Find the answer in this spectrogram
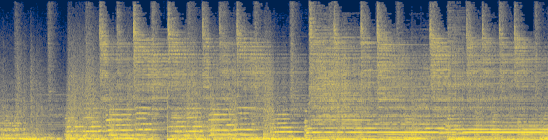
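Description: A small jazz combo playing: a horn melody over a moving bass line and drum kit with cymbals. Midway the horn holds one long note for a couple of seconds.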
